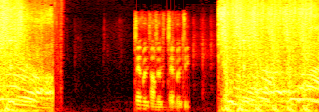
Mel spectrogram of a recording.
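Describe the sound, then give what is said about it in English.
A short message notification tone, a brief cluster of bright tonal notes sounding in a gap between stretches of talk. “Sorry for that, that was a message.”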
